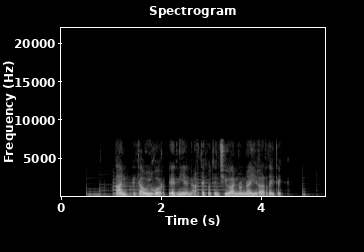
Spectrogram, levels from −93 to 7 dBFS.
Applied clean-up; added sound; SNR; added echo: neural mask model RNNoise.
